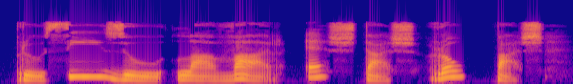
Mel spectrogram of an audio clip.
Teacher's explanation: In Portugal, the vowels may be shorter and more compressed.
